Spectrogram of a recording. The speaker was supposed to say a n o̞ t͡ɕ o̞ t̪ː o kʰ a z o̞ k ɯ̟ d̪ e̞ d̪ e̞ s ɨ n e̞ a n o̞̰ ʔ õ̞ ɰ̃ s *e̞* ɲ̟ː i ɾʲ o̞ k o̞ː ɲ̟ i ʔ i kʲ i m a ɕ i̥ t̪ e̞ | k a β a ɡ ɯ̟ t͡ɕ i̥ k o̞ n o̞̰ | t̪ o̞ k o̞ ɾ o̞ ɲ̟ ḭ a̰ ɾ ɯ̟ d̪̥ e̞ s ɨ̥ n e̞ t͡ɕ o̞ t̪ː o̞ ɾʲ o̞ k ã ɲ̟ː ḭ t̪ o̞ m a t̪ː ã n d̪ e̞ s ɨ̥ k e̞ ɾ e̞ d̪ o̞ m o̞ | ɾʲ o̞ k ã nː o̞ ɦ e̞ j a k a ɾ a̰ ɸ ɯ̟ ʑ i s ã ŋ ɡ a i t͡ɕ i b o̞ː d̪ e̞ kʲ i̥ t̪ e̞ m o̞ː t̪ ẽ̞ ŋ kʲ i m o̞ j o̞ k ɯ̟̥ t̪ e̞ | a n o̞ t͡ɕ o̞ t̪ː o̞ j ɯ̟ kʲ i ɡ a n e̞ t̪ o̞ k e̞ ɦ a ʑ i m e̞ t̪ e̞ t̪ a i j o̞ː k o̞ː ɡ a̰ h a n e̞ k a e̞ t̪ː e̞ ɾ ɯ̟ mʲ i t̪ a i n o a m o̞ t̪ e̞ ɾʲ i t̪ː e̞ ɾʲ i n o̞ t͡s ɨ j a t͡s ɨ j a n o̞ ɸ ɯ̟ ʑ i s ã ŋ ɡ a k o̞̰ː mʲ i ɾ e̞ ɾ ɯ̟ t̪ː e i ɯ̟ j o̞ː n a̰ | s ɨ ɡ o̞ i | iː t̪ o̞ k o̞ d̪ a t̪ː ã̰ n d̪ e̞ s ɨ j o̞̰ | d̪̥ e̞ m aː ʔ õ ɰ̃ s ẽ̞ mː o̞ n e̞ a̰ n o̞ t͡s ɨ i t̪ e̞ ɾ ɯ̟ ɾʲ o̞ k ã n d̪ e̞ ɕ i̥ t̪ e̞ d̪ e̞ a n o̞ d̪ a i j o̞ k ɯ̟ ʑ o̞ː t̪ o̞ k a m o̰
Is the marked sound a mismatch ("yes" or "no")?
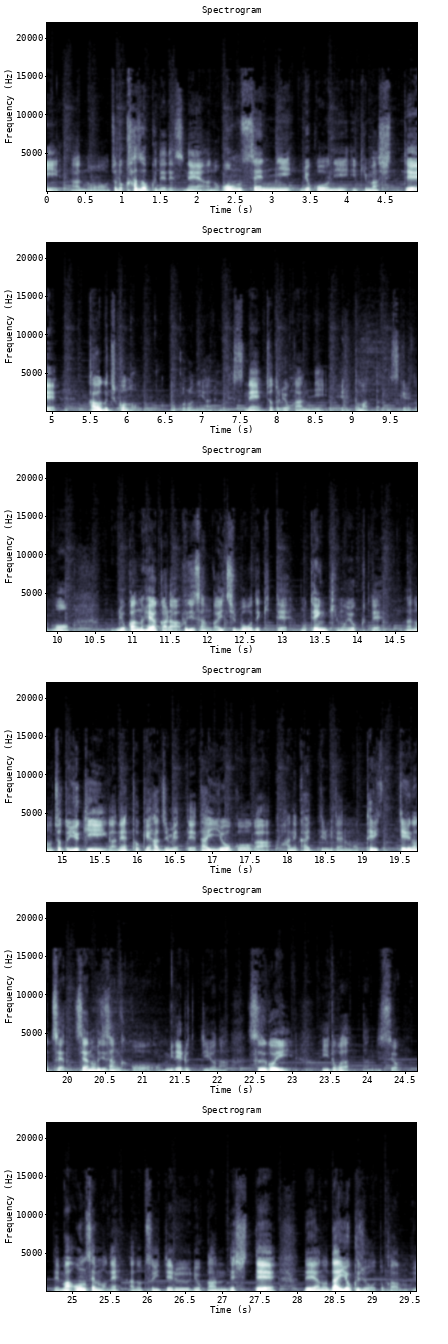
yes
